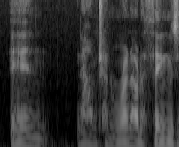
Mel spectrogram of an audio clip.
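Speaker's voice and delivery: usual speaking voice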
